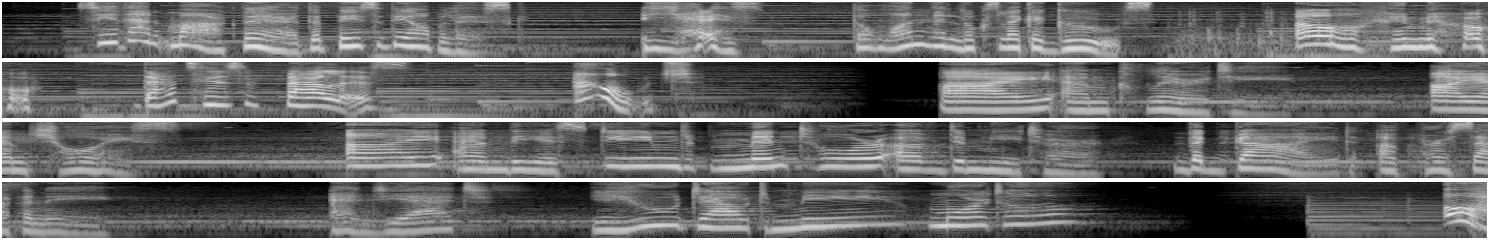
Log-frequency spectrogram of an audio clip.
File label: Character Range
